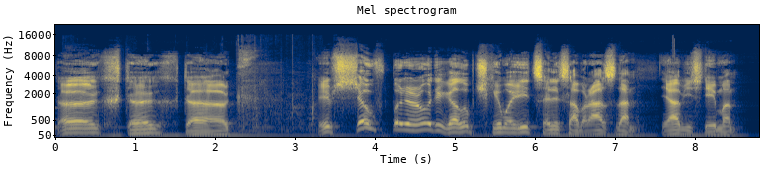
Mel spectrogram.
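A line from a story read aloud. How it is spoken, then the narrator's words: Sighing. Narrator (Russian): вздохнул Самойленко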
